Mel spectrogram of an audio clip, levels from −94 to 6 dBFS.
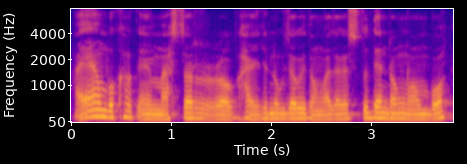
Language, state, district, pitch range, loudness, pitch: Kokborok, Tripura, Dhalai, 120-145 Hz, -17 LUFS, 130 Hz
